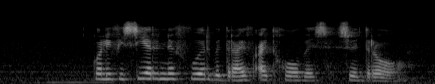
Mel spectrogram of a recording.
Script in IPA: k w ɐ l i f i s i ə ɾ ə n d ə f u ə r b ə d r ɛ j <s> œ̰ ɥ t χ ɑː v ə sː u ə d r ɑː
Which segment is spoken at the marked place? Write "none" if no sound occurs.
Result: f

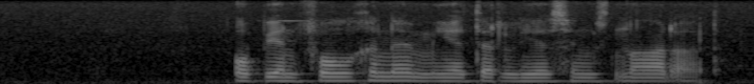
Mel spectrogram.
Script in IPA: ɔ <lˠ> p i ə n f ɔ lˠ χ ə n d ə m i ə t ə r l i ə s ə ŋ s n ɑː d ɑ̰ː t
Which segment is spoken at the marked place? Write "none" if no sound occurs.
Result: none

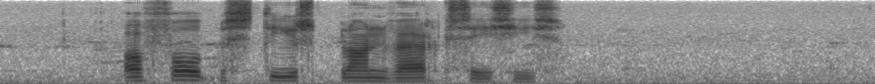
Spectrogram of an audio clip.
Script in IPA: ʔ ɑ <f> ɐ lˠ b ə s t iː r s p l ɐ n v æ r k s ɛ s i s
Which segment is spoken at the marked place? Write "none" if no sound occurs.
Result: f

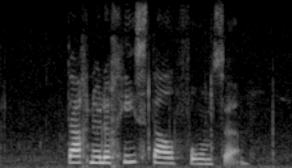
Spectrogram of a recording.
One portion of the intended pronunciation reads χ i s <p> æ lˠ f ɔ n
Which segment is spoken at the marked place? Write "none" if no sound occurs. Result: t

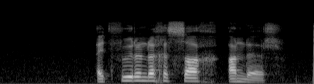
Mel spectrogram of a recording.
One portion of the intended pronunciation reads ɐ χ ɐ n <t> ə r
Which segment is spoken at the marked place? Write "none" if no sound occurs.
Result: d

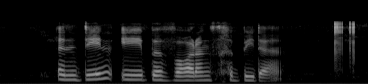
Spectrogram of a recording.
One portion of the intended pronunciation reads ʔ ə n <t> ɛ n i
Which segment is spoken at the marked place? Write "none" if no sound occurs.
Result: d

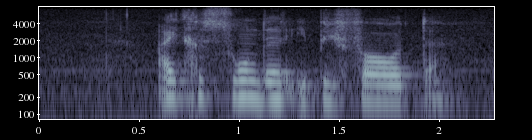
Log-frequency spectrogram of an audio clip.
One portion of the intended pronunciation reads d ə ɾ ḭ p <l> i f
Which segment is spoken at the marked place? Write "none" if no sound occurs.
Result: r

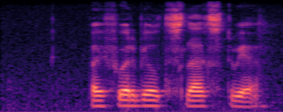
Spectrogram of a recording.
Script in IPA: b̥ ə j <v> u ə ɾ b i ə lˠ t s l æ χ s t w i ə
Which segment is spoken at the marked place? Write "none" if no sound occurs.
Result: f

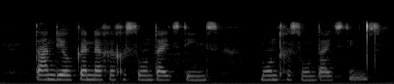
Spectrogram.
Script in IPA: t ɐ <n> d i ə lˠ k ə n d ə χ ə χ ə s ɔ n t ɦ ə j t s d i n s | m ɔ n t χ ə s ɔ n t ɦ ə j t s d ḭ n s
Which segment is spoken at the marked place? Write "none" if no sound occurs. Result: n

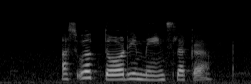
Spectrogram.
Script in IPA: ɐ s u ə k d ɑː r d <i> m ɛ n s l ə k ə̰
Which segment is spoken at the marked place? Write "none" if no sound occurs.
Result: i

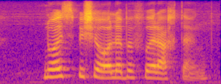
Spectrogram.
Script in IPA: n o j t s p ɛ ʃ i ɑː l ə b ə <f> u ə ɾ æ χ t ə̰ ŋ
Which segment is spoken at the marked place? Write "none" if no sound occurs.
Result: f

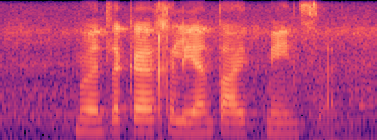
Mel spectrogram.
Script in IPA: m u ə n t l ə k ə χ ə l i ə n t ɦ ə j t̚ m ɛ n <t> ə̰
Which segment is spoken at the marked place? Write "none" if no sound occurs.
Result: s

